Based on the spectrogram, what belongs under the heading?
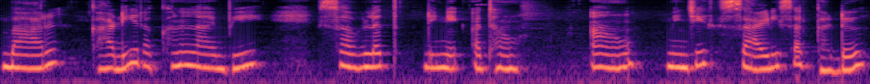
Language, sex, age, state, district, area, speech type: Sindhi, female, 18-30, Gujarat, Junagadh, urban, spontaneous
